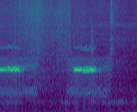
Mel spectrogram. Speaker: Do you hear that? Yeah, that whistling sound? That means the RMS heard me. And now we're establishing a handshake.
